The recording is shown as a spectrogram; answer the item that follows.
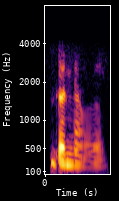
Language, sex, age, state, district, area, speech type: Kannada, male, 30-45, Karnataka, Davanagere, rural, conversation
